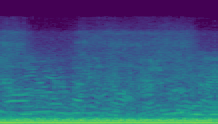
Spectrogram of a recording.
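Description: A steady, loud low engine drone, with faint voices in the background.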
